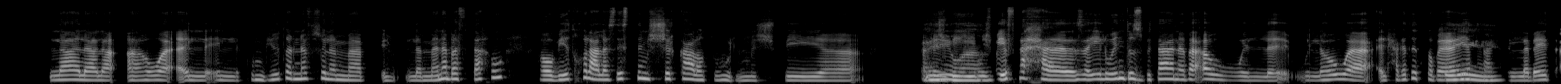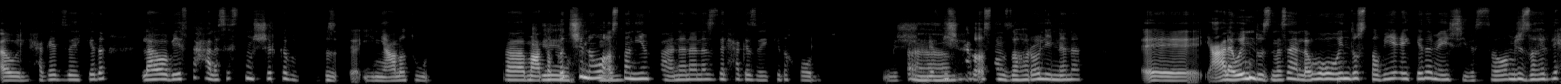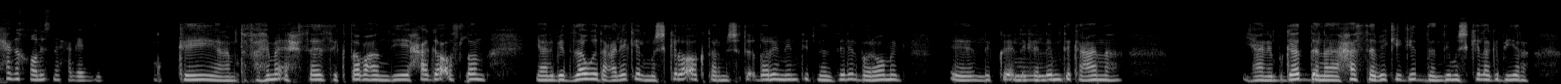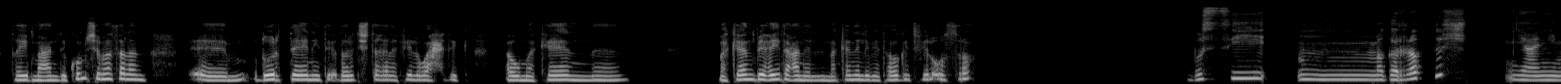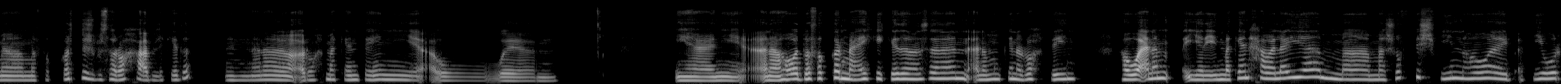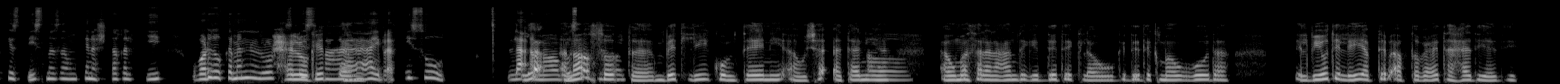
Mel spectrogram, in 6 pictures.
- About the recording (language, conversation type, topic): Arabic, advice, إزاي المقاطعات الكتير في الشغل بتأثر على تركيزي وبتضيع وقتي؟
- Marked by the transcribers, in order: in English: "سيستم"; in English: "اللابات"; in English: "سيستم"; unintelligible speech; tsk; in English: "workspace"; in English: "الworkspace"; tsk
